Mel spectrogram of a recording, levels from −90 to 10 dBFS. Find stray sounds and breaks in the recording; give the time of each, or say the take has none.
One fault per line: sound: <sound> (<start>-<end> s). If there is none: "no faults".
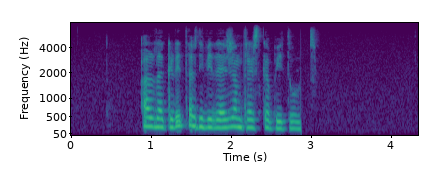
sound: dropout (2.9-3.0 s)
